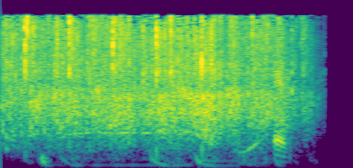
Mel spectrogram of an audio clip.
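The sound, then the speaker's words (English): An audience applauds as two guests from the company Terminus are welcomed on stage. Dense, steady clapping carries a few shouts and cheers, then ends abruptly. “Do me a favor, please put your hands together for Todd and Lucas from Terminus.”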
